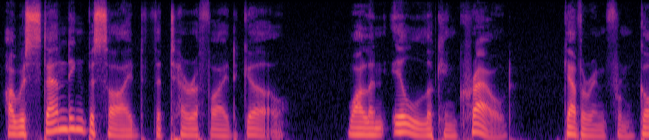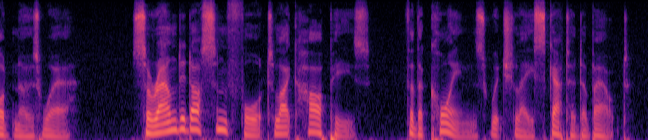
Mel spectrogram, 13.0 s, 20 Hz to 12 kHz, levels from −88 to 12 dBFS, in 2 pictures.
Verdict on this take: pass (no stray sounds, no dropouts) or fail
pass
